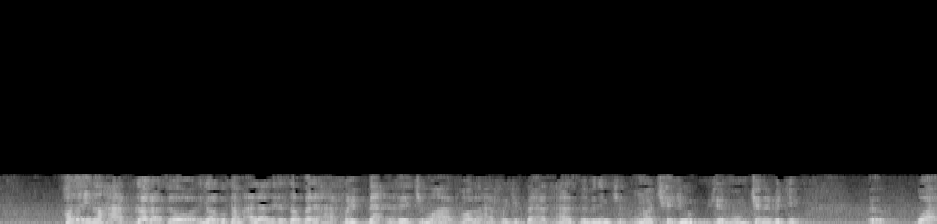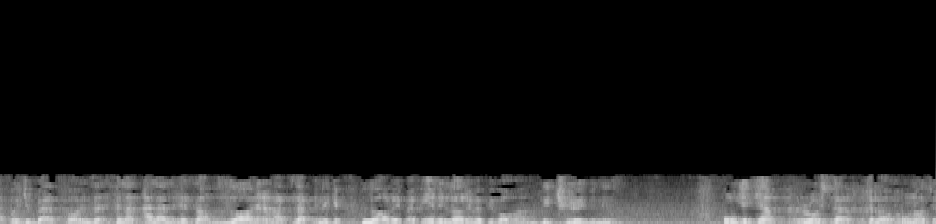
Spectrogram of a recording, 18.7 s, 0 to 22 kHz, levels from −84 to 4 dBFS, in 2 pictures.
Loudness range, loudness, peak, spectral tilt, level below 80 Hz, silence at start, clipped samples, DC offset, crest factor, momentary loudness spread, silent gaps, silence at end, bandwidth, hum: 3 LU; -17 LUFS; 0 dBFS; -9 dB/octave; -40 dBFS; 0 s; under 0.1%; 0.2%; 16 dB; 8 LU; none; 0 s; 5 kHz; none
